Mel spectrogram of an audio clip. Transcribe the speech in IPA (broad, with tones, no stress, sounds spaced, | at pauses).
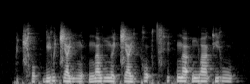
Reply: t͡ɕʰ o˨ k̚ l j u˥˧ t͡ɕ a˧ j ŋ ɔ˨ t̚ n̪ a˦ w n̪ ə˧ t͡ɕ a˧ j k o˦ ʔ t͡sʰ i˦ k̚ n̪ a˦ ʔ n̪ w a˥˧ k j u˥˧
